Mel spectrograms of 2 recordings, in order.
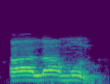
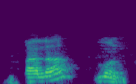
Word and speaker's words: qalamun: So we will pronounce it qalamun. This is pronounced qalamun. What do you pronounce it? Qalamun. Correct? Khalamun. Mun. Almost all the nouns in Arabic have got the letter noon at the end. All the letters, and all the letters will be pronounced qalamun, kitabun, baytun, masjidun. All the letters will be pronounced this way.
